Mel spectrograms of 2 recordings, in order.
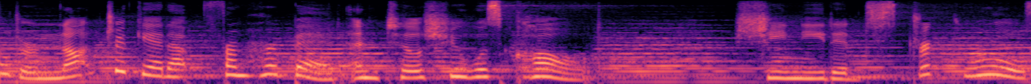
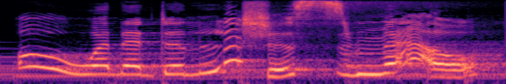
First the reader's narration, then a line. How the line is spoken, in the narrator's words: exclaimed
